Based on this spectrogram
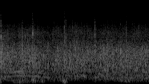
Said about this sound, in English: like single clap there, and then everyone got on board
